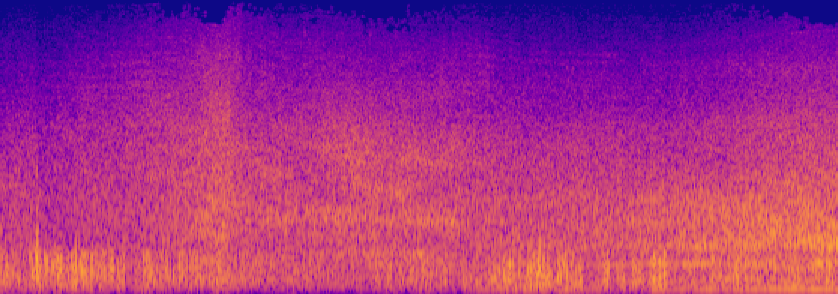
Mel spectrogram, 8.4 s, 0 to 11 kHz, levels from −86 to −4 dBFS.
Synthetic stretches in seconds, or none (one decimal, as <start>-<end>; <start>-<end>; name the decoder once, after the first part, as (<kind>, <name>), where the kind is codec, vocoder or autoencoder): none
